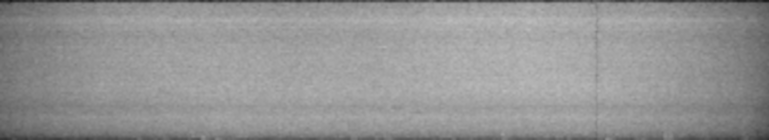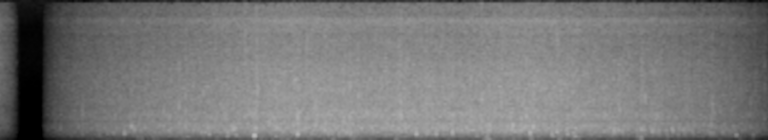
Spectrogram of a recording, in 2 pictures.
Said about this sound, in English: That was the cheery sound of melting glaciers. Air bubbles that are trapped in the glacial ice as the ice freezes pop when they melt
